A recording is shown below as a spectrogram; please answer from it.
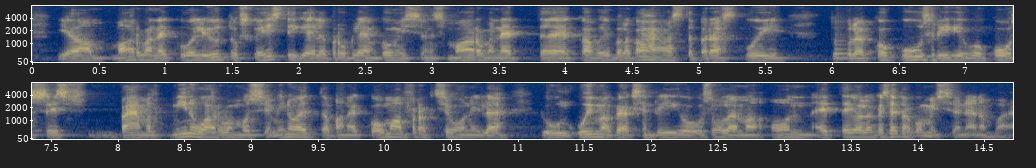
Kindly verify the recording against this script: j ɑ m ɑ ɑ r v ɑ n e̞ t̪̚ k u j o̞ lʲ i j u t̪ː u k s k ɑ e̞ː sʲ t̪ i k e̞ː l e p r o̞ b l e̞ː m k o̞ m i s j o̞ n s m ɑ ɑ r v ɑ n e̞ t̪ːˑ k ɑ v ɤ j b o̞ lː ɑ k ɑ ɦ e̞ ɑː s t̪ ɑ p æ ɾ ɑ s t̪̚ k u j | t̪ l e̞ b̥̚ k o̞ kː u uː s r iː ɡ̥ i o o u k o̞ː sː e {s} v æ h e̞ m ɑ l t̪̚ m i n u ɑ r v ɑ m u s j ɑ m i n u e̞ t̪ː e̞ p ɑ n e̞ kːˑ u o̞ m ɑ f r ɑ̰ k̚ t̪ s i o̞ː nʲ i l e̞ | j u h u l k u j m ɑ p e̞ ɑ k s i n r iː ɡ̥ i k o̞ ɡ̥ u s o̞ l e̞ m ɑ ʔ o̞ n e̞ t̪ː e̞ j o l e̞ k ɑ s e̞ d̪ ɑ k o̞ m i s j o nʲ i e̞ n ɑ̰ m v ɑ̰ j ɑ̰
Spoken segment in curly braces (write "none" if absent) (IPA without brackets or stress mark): s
